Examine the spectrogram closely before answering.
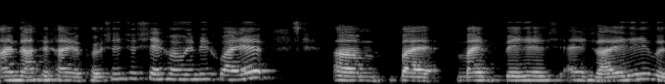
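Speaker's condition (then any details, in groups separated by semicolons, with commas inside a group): Head and neck cancer; right tongue carcinoma, over half tongue removed and reconstructed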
